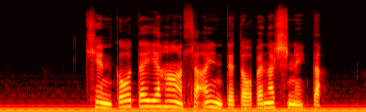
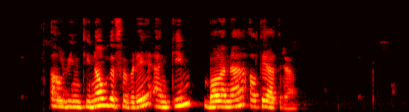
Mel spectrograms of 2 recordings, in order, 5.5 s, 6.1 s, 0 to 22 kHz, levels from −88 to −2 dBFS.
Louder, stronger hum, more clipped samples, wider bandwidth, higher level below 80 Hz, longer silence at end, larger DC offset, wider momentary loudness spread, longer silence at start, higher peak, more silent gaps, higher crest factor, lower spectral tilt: about the same, -28 LUFS vs -29 LUFS; first, 60 Hz at -40 dBFS vs none; neither; first, 16.5 kHz vs 11.5 kHz; first, -40 dBFS vs -84 dBFS; second, 0 s vs 1.7 s; neither; first, 15 LU vs 11 LU; second, 0 s vs 0.75 s; about the same, -10 dBFS vs -10 dBFS; neither; about the same, 18 dB vs 20 dB; second, -5.5 dB/octave vs -7 dB/octave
